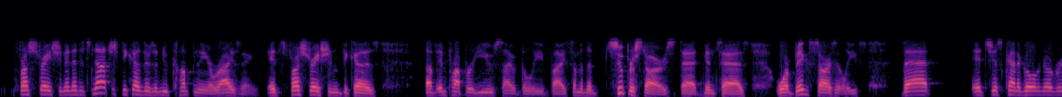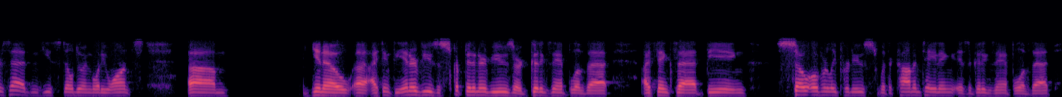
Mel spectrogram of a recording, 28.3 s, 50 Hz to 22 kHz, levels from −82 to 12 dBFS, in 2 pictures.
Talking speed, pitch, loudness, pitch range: 175 wpm, 135 Hz, -32 LUFS, 120-155 Hz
